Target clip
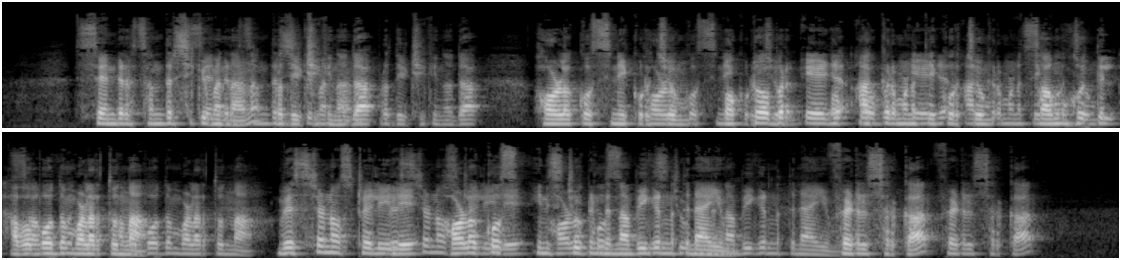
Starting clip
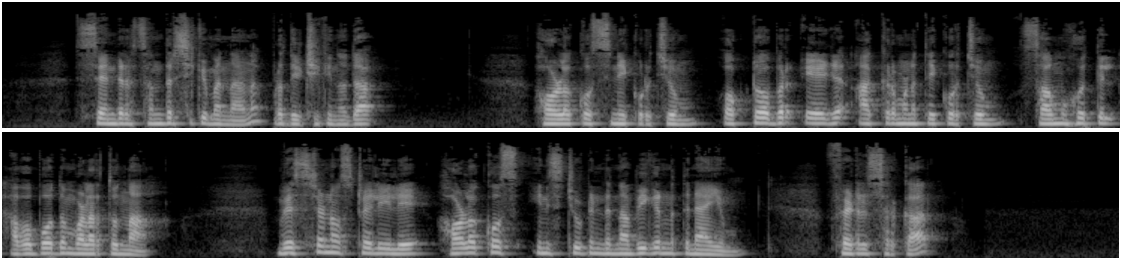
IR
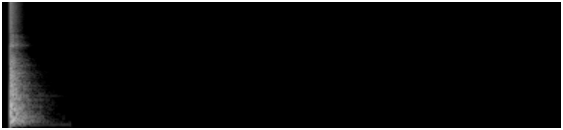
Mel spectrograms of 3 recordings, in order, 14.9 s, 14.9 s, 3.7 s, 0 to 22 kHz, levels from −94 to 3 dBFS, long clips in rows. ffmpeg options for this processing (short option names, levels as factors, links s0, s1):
-filter_complex "[0:a]equalizer=f=970:w=0.45:g=12.5,asplit=2[s0][s1];[s1]aecho=0:1:704:0.447[s2];[s0][s2]amix=inputs=2:normalize=0,volume=0.891"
